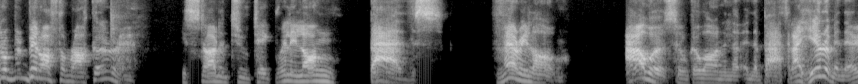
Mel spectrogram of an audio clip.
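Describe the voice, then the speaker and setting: A man playing a high, fretful gentleman sidekick. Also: creaky, husky, full character voice. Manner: rambling, hesitant, swooping exclamations. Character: fretful, excitable, dithering gentleman sidekick to a detective. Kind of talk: comic old-time radio play parody.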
